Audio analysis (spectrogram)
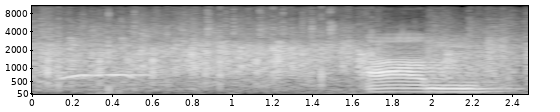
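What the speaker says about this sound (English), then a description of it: "I think she deserves a round of applause." An audience at a community event gives a round of applause for a community leader, steady clapping throughout with a voice speaking over it near the end.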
